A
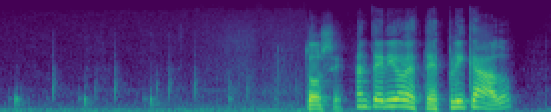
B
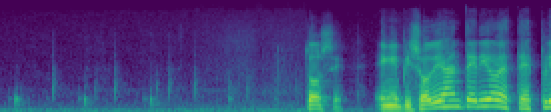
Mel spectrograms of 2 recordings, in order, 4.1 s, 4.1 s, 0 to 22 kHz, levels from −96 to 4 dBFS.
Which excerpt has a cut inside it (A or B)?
A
